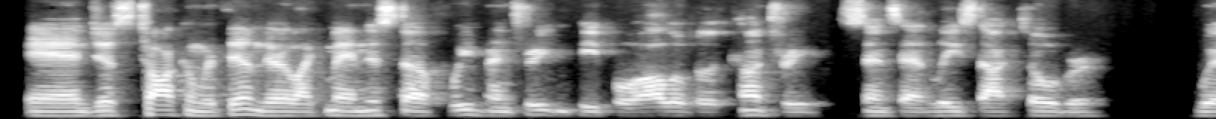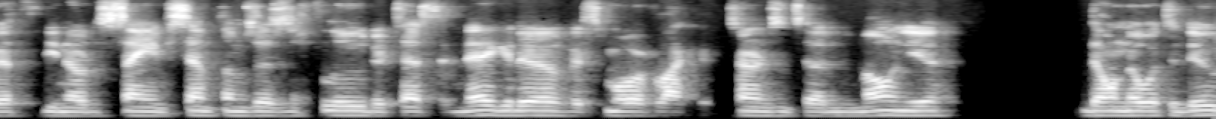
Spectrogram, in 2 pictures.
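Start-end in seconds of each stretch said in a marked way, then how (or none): none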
